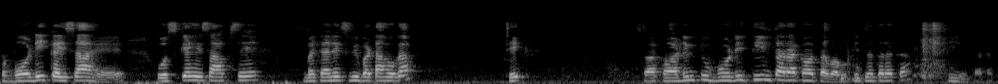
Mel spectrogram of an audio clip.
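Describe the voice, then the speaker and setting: Coaxing teacher. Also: male voice, sits high, measured pace, long pauses, darkish tone. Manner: coaxing, repeats questions to students, calls them 'babu'. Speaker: engineering teacher. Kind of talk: classroom lecture dictating notes. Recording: dull lo-fi recording with faint hiss.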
